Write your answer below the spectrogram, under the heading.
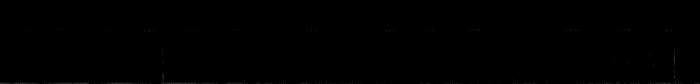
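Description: Near silence: a faint, steady, high-pitched chorus of night insects such as crickets, with a few faint ticks.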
